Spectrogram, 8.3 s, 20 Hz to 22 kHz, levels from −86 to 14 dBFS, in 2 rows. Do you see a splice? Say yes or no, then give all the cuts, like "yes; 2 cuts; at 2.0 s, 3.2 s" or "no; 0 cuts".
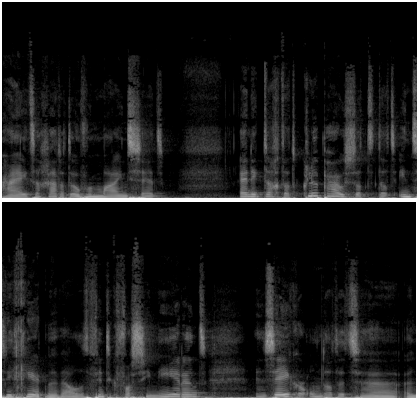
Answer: no; 0 cuts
